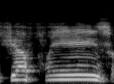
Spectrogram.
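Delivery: a hint of a nineteen-year-old begging Jeff; pleading young woman. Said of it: "She says".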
